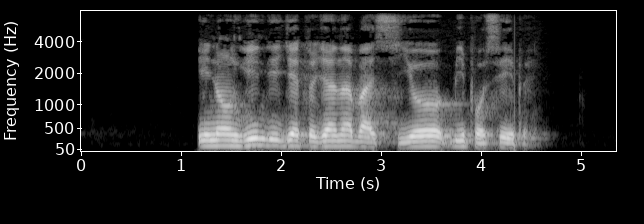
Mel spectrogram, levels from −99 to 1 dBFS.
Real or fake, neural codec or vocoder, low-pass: real; none; 7.2 kHz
